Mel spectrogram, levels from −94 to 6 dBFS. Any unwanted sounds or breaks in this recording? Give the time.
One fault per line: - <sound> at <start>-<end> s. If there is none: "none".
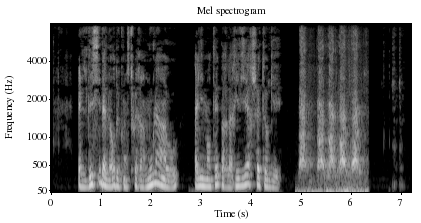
- bark at 4.9-6.4 s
